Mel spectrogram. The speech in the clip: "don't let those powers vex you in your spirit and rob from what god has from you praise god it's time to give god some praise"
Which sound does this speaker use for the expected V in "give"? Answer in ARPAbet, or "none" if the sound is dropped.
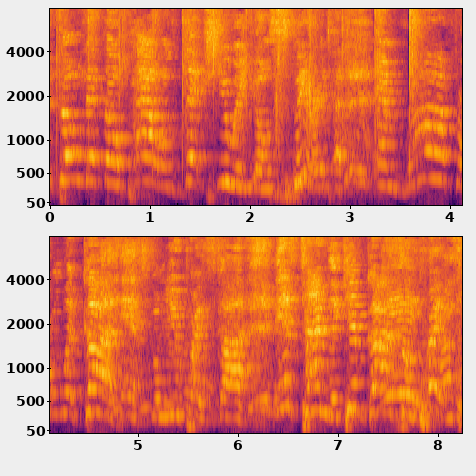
P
